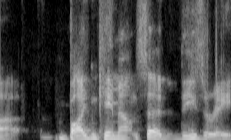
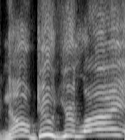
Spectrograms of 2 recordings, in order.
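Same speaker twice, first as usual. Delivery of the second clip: put-on man's scream, much higher, slower; 12 semitones higher than usual. Retelling how a man reacted to a report, imitating him screaming and yelling. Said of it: "And he's screaming and yelling".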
